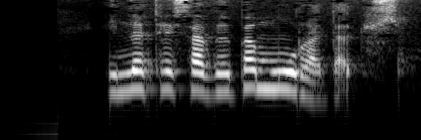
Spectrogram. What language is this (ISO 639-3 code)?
kat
